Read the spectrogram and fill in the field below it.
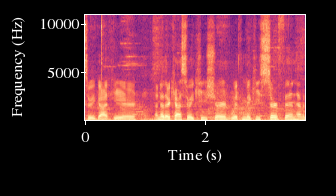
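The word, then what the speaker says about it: Castaway Cay: of cast away and that's actually pronounced castaway key not cass 28k i had no idea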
